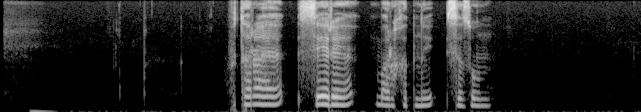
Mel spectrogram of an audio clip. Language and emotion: Russian, neutral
